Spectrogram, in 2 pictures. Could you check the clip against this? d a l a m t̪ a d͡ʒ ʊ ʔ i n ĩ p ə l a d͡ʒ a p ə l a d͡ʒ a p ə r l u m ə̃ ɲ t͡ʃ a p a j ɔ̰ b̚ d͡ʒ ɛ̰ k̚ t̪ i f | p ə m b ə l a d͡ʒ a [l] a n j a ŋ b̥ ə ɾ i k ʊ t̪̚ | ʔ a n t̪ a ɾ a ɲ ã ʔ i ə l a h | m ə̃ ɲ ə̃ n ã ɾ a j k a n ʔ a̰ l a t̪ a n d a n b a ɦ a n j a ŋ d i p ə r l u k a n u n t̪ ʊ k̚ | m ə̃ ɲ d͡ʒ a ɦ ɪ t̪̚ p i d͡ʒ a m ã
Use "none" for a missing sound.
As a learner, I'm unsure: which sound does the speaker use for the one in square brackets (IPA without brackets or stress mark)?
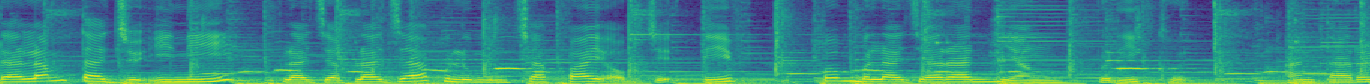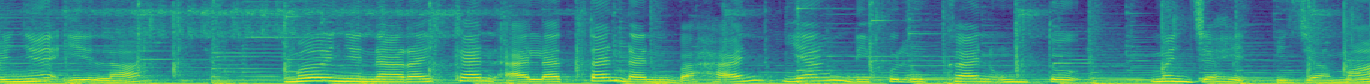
ɾ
